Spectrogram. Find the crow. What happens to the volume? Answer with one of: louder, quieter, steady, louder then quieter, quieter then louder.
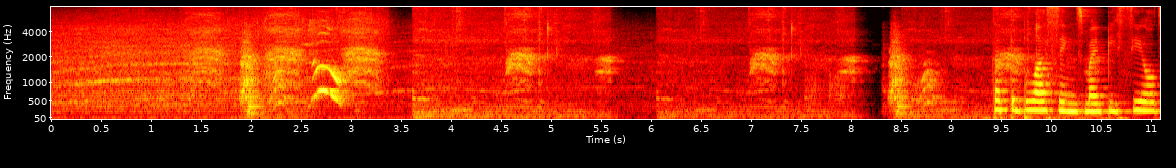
quieter.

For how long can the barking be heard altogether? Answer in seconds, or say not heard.
3 s.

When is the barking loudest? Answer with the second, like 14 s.
2 s.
